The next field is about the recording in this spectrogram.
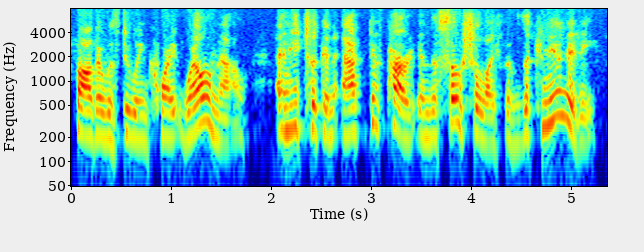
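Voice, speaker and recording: A woman's voice: medium pitch, animated, normal speed, no echo, highs cut off. A woman playing a lovestruck young society heroine who narrates her romance with earnest melodrama, in an amateur comic reading. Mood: reflective. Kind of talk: dramatic reading of a 1950s romance comic, first-person narration.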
